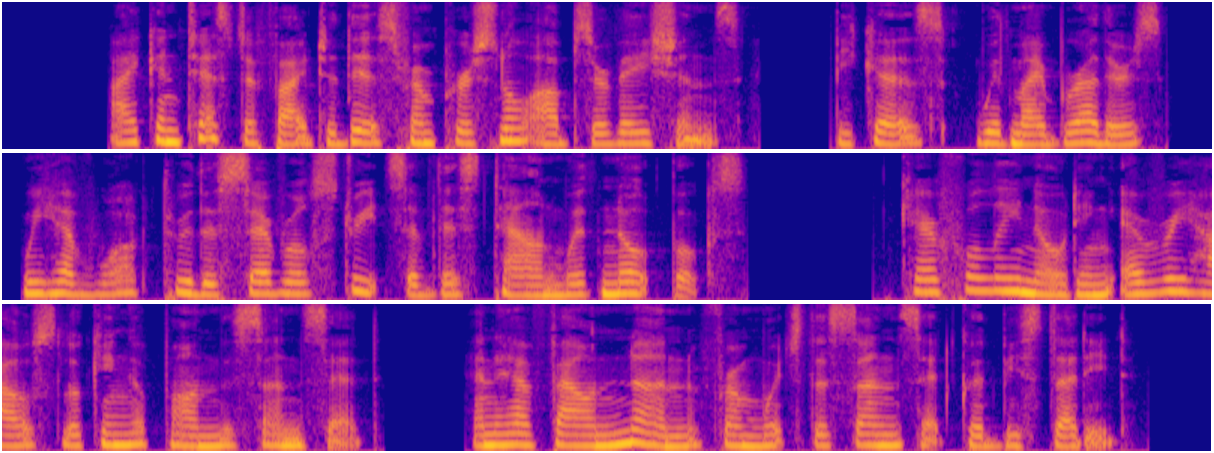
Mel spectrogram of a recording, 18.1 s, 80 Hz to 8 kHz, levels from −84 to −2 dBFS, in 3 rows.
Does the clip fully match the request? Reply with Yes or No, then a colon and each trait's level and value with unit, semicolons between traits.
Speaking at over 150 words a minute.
No: average, 140 wpm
